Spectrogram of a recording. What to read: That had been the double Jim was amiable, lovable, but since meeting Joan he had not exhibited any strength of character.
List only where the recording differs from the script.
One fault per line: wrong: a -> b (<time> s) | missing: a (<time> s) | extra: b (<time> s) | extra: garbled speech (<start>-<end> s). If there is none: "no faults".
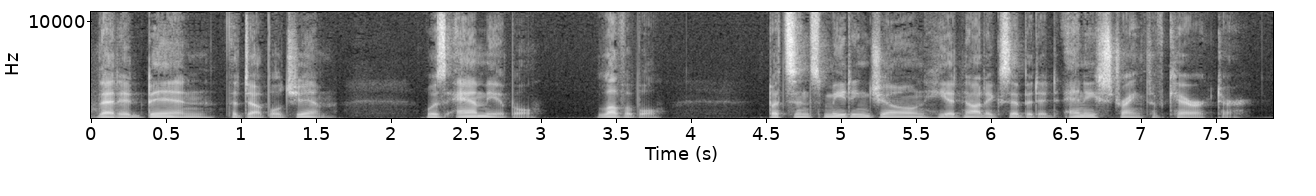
no faults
